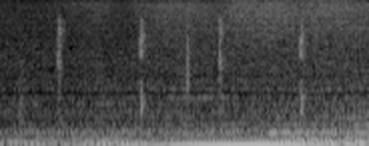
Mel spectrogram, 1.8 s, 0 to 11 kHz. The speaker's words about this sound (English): This Wrangler we're driving, the 392, is also a ridiculous and great muscle car. Probably closer to the chaotic undrivability and lunacy of the original muscle cars than today's Dodge Chargers and Challengers.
